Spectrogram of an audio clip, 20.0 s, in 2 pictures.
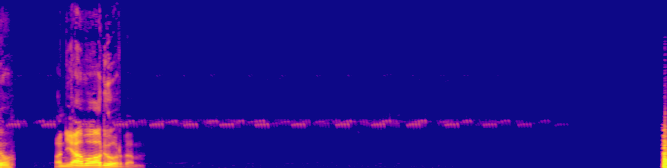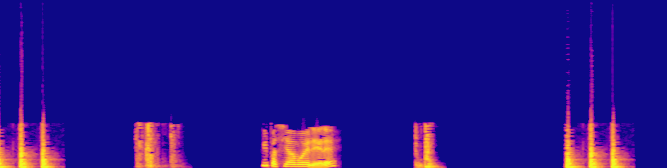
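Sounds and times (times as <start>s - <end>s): crickets chirping: 0.0s - 8.6s
knocks on a door: 9.9s - 11.0s, 18.5s - 19.5s.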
